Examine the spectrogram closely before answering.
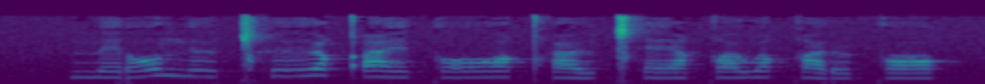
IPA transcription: n̪ ɛ ɾ ɔ n øː ǀʰ øː qʼ ɛː k ɔː qʰ øː ǀʰ ɛː q uː q ə˞ ɾ ə˞ k ɒ

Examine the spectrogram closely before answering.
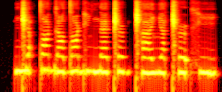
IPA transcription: ŋ͡ǁ ɪ ʔ tˤ ɘ ɡ ɘ dˤ ɘ ɡ i ʎ n æ ǁ ə˞ ɡ ǁʰ a ʎ a ǁʰ ə˞ ʔ x i

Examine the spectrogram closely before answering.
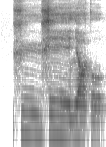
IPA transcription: x yː x eː lʲ ɑ k o

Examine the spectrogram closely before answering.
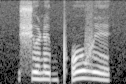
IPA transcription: ʃ ɯ ɳ e b pʼ o v e

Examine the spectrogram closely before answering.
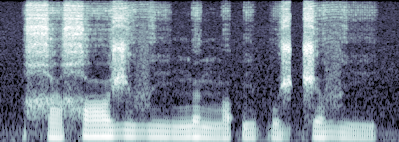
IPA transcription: χ ɜ χ ɒː ʒ i v iː ŋ ɜ ŋ ɒ ʔ i p ʊ ʒ t͡ʃ ɜ v i

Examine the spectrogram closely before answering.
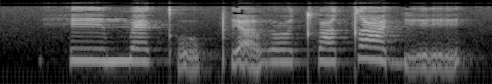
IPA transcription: h e m æ kʼ o̰ pʼ ḛ ðˤ u tʰ u tˤ e ɠ ḛ

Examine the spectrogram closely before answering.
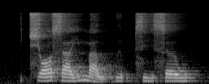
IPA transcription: t͡ɕ ɔ˨˦ s a˨˦ j m a˧˩ w ɓ ɨ˨˩ p̚ s i̤˨˩ s ə˧ w

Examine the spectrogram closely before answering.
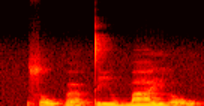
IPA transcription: s o˨˥ w p œː˨˥ p̚ t̪ iː˧ w m aː˥ j l o˨˩ w

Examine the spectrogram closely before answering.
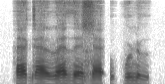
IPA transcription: æ ɡ æː ɭ æ ð ɛ ɮ æ ʔ u p u ɳ ɯ

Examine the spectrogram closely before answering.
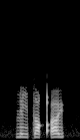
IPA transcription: ɳ i t o qʼ y

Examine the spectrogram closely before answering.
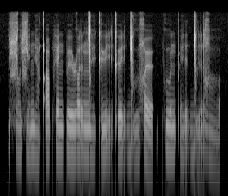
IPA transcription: ɕ ɔ̤ ɕ ɛ̤ n ɛ̤ qʼ ɔ pʰ ɛ n p ø ɹ ɔ r ŋ͡ǀ ɛ̤ kʼ y r kʼ ø r ɡ͡ǀ ṳ χ œ | pʰ u n pʼ ɛ̤ r ɡ͡ǀ ṳ r ʁ ɔ̤

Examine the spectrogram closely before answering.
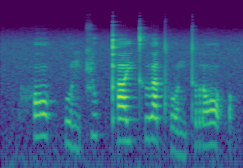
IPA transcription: h ɔː˥˩ k̚ f u˨˩ n t͡ɕ u˥˩ k̚ pʰ a˥˩ j kʰ ɯ˥˩ a̯ tʰ o˨˩ n t r ɔ˥˩ ʔ

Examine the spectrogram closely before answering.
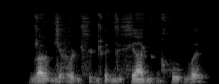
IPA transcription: ɖ a ɭ ɡʲ ɛ v ɘ ɖ xʲ ɘ ɖ ʔ ɘ ɡʲ u xʲ a ɡʲ u ɖ x u ɡʷ ɘ

